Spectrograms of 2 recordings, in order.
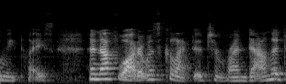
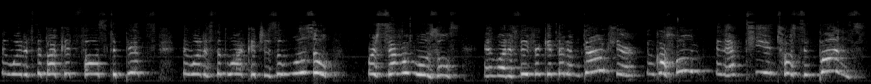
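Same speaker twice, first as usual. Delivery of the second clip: high, worried piping voice; a little pig talking himself into a panic; fretful Piglet; 4 dB louder than usual. A narrator's reading. Piglet alone in the dark well listing his fears.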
